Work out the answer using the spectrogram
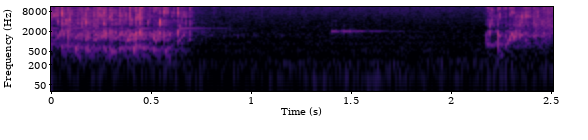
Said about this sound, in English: We have pretty cold tap water here. You do want pretty clean water. New York City gets its water from here in this area and from our reservoirs, and it's really good. So we're just going to slowly dribble water into the glass.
